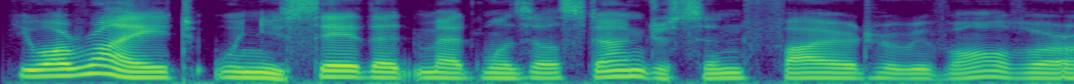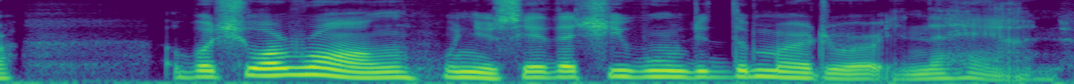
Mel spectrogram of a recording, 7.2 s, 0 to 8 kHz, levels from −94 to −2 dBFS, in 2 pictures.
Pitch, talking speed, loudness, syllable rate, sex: 155 Hz, 225 wpm, -18 LUFS, 6.3 syllables/s, female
